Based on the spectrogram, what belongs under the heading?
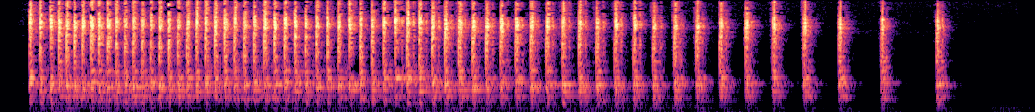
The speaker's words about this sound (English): Spin the wheel. Make a deal. It's a game of chance. Let's play. Caller roulette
